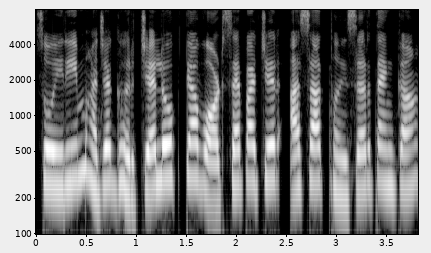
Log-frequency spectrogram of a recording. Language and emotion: Goan Konkani, neutral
